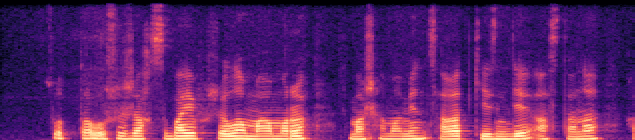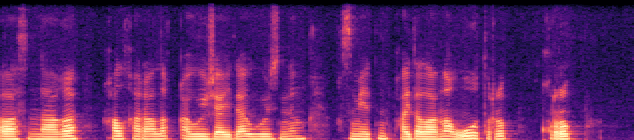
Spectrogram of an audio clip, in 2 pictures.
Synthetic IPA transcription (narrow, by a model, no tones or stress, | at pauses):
so̞̰t̪ːɑlˠṵʃəʒɑqsəbɑje̞fʒ̥əlˠəmɑʁmʊɾə | ʒəmɑʃɑmɑme̞nsɑʁɑt̪kʲʰe̞zɪnd̪e̞ʔɑst̪ɑnɑ | qʰɑlˠɑsənd̪ɑʁə | χɑlˠqɑɾɑlˠəqæwe̞ʒɑjd̪ɑwɵzɪnɪŋqʰəzme̞t̪ɪnpʰɑjd̪ɑlˠɑnɑwo̞t̪əɾəp̚ | qʰʊ̰ɾəp̚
